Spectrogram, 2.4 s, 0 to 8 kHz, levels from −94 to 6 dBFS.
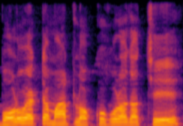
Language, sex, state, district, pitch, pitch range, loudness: Bengali, male, West Bengal, Alipurduar, 160 Hz, 150-170 Hz, -15 LUFS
